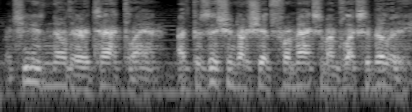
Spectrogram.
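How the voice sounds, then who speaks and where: An actor playing a composed fleet admiral in a video game cutscene, speaking in a crisp, formal military manner. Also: male voice, mid-range voice, fairly even intonation, fast talker, sharp tone, natural voice. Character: composed, authoritative male fleet admiral giving briefings. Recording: music behind the voice.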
